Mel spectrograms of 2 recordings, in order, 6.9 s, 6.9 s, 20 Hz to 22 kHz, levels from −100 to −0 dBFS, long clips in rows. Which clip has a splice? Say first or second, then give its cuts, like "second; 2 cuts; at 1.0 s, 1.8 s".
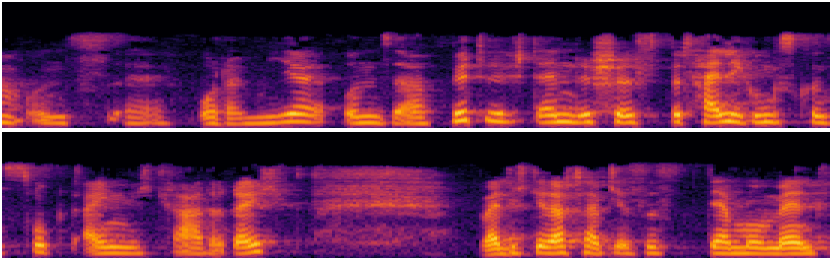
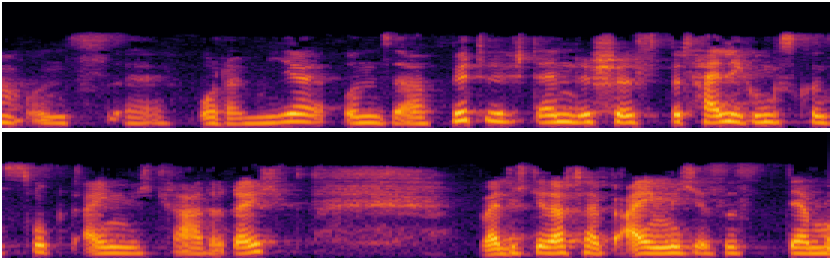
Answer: first; 1 cut; at 6.0 s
